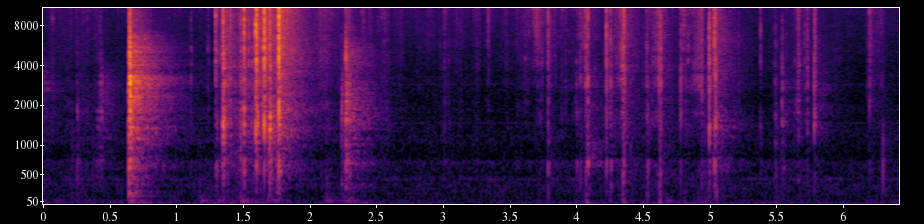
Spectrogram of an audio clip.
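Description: A deck of oracle cards shuffled by hand, in several quick riffling bursts in the first half, then lighter clicks and taps as cards come out of the deck onto a wooden table.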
